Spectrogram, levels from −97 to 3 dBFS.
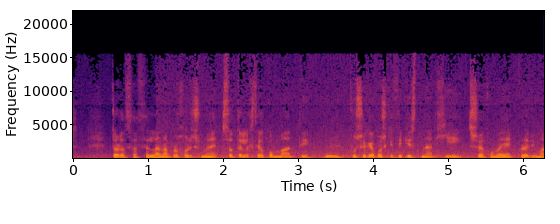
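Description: Nothing in this speech recording stood out as a technical problem on listening, with the room's background noise, which rises about a second in and sits roughly 11 dB below the speech, belonging to the space where it was recorded.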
